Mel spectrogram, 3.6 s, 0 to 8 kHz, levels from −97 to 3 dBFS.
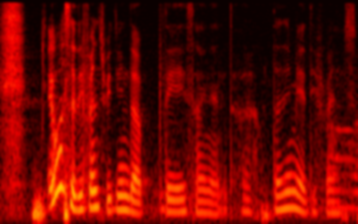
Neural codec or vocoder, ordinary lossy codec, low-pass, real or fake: none; none; none; real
